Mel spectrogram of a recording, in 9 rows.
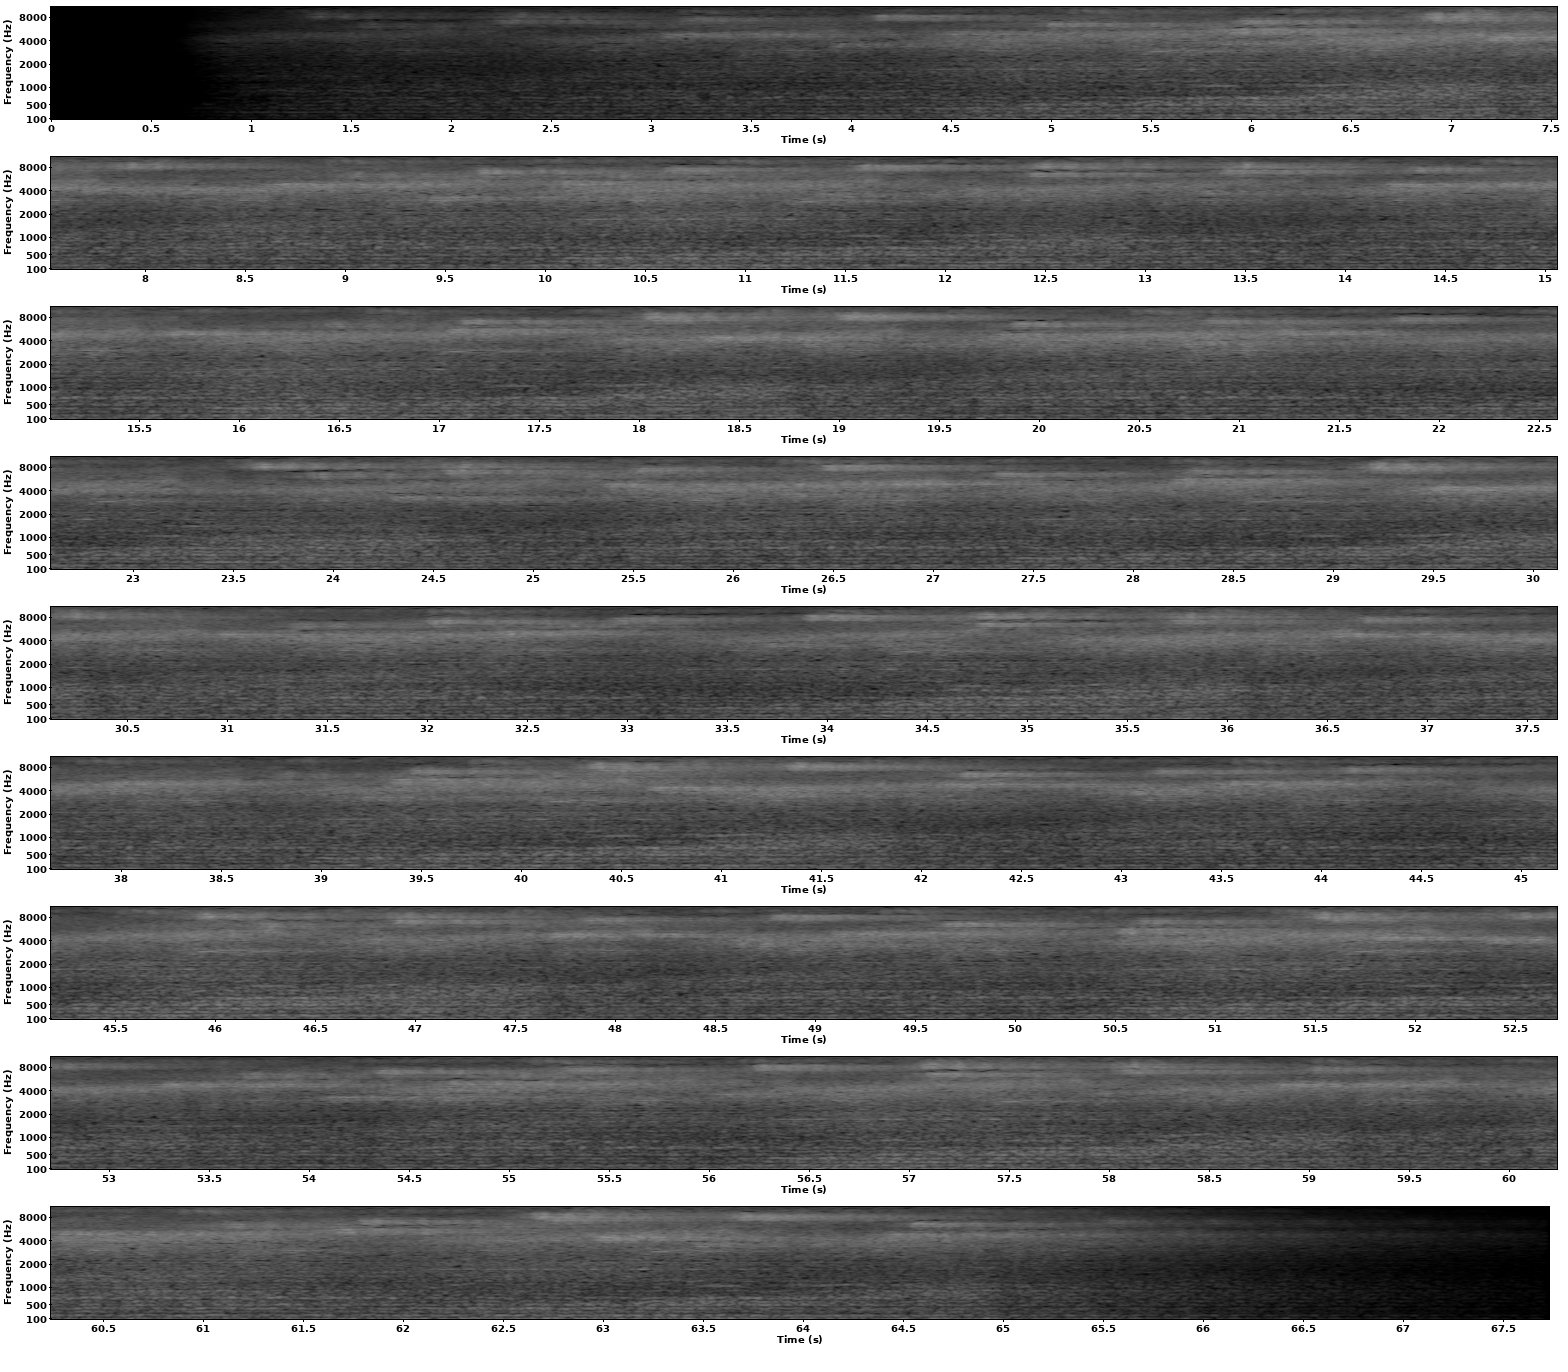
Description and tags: cine background3
made with vst instruments
mood, music, trailer, scary, movie, drone, suspense, film, space, thrill, atmosphere, pad, hollywood, horror, ambient, background-sound, drama, background, cinematic, dramatic, dark, thiller, sci-fi, ambience, deep, soundscape, spooky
